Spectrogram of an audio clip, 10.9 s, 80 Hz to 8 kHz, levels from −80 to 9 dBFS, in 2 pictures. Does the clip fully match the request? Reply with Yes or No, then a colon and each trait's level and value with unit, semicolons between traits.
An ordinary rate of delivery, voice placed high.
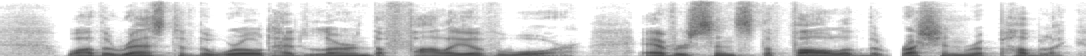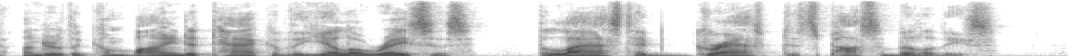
No: average, 190 wpm; very low, 90 Hz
